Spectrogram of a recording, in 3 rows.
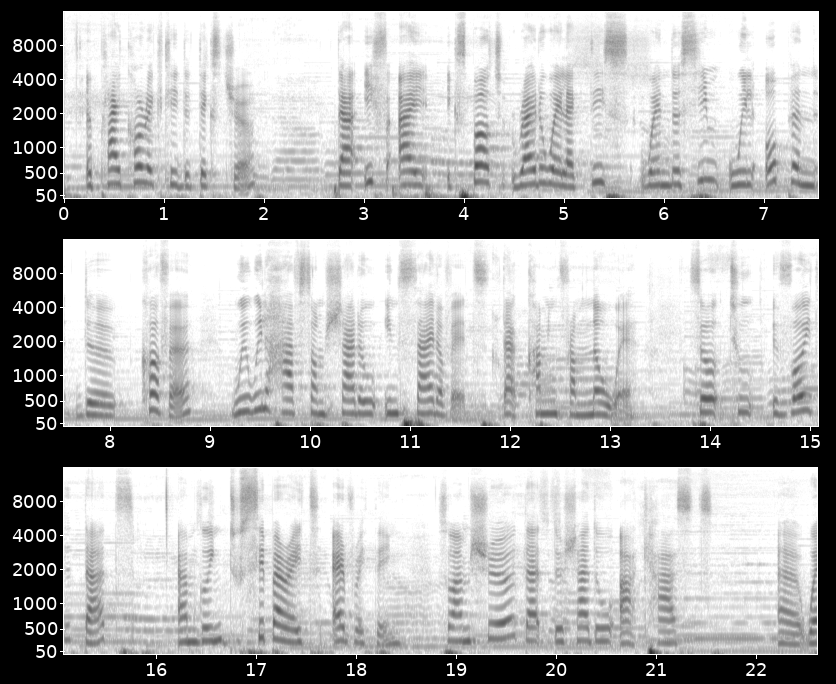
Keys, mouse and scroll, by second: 4.6-7.5 middle drag, 8.7 middle click, 13.7 Tab, 17.2 a, 18.1 l.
